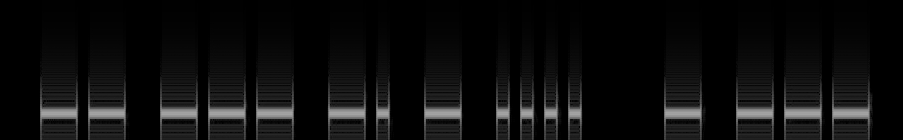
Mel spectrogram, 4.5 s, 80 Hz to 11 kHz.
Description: Morse code, heard as a keyed tone, about 19 wpm, 700 Hz. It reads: MONTH TO
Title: Sentences from Top 1200 Words 20wpm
